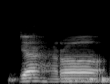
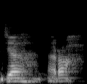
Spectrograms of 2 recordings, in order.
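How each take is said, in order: First: The final syllable is drawn out with a long vowel. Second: The final syllable is cut short, ending in h. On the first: The speaker calls it wrong. "bukan jahro" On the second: The speaker calls it right. "tidak panjang. Dia langsung dipotong"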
